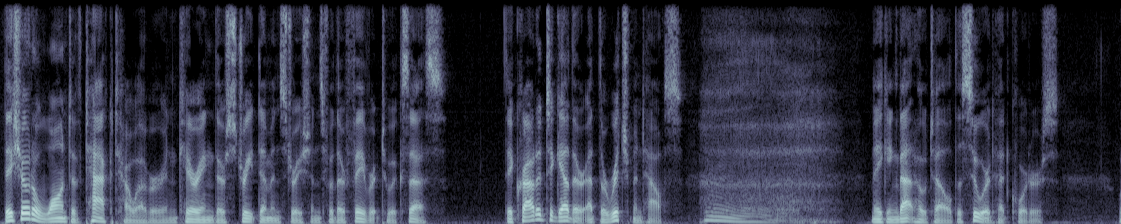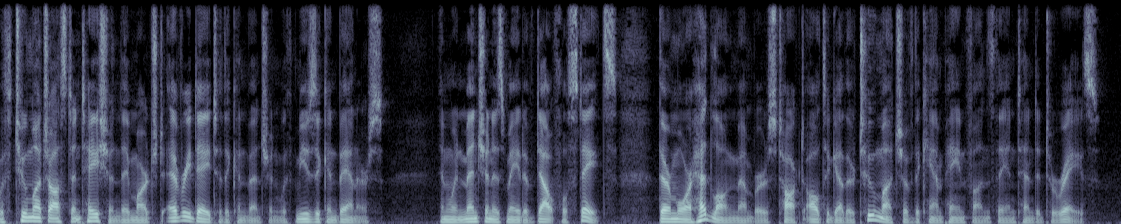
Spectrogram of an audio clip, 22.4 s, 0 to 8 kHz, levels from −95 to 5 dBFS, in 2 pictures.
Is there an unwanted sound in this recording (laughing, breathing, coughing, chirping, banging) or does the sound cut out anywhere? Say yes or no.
yes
